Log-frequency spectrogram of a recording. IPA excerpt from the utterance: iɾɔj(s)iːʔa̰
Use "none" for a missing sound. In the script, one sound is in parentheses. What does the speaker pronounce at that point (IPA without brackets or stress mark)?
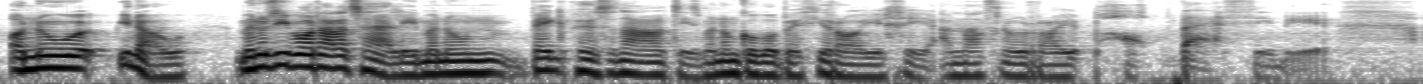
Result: χ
